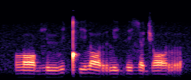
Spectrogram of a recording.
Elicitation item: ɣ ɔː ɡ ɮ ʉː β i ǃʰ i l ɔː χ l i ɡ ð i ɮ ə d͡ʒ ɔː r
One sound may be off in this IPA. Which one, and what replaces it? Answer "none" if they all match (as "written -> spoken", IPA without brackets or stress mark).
χ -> r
